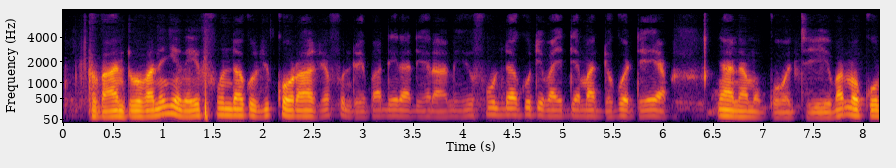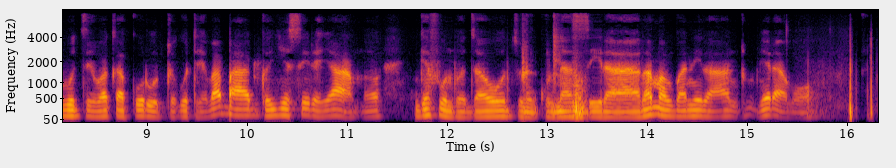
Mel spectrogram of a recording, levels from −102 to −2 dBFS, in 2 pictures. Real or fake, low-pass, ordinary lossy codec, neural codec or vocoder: fake; 7.2 kHz; MP3, 64 kbps; codec, 16 kHz in and 24 kHz out, 1 kbps, XY-Tokenizer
